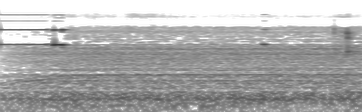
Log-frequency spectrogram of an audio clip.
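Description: Brief electronic beep from a medical laser machine starting up, over steady room hum; a normal start-up signal.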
